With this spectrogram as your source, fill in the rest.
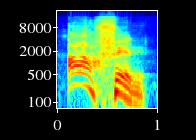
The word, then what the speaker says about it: often: It's pronounced often.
